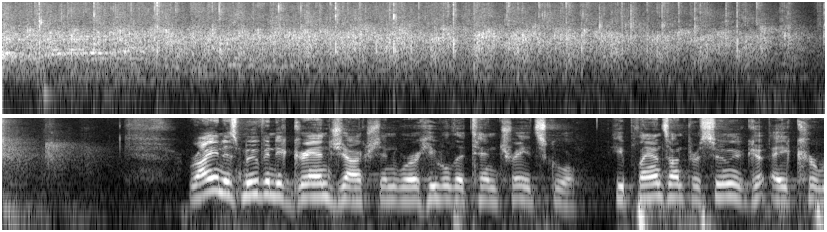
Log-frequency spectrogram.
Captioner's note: cheering and Applause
